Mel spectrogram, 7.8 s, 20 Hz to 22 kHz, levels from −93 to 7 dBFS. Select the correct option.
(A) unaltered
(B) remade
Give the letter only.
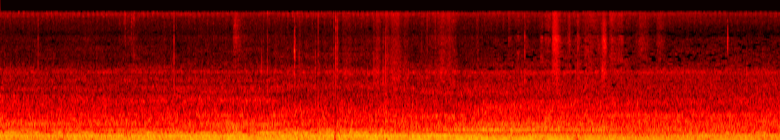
B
